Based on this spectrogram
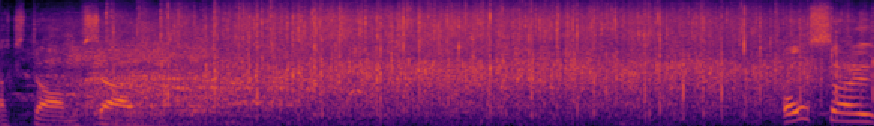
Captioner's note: cheering, applause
